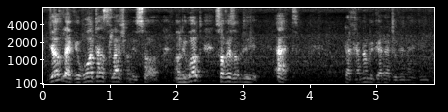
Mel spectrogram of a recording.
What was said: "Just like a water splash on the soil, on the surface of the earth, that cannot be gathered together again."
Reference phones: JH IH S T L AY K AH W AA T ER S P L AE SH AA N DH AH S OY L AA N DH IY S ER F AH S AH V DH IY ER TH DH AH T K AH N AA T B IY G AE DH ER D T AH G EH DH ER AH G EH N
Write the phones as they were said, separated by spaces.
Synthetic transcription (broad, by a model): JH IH S T L AY K AH W AA T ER S L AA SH AA N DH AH S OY AA N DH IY S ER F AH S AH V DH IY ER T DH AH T K AH N AA T B IY G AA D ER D T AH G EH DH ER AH G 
